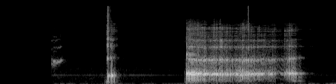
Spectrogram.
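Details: Deliberate loud burp by a man in a burping contest who says he is bloated: a short click and gulp, then one long, loud, drawn-out belch lasting over a second.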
